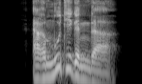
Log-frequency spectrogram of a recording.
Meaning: 1. comparative degree of ermutigend 2. inflection of ermutigend: strong/mixed nominative masculine singular 3. inflection of ermutigend: strong genitive/dative feminine singular
- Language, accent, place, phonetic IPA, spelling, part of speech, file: German, Germany, Berlin, [ɛɐ̯ˈmuːtɪɡn̩dɐ], ermutigender, adjective, De-ermutigender.ogg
